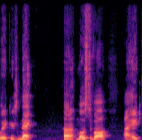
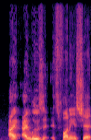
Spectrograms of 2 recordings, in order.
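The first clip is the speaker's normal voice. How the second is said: ordinary delivery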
